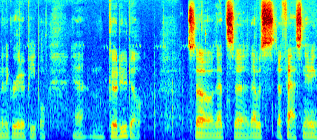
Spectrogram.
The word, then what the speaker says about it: Gerudo: Fun fact, the Japanese word for gold, or a Japanese word for gold, is pronounced quite similar to the Gerudo, the name of the Gerudo people. Gerudo.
